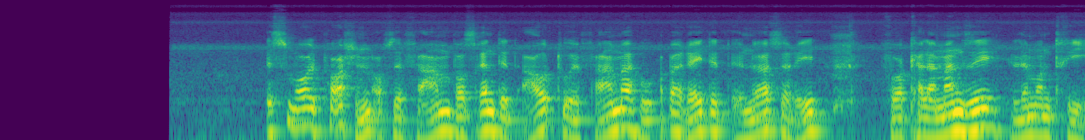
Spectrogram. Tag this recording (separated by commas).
Speech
